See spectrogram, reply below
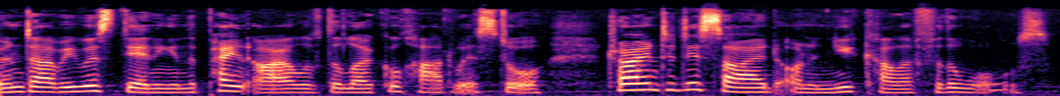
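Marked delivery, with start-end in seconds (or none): none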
